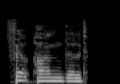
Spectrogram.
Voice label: "verhandelt", German; adjectives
